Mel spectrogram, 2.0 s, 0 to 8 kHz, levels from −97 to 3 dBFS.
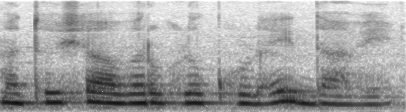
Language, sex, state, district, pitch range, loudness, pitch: Kannada, female, Karnataka, Bidar, 235-260 Hz, -13 LUFS, 245 Hz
